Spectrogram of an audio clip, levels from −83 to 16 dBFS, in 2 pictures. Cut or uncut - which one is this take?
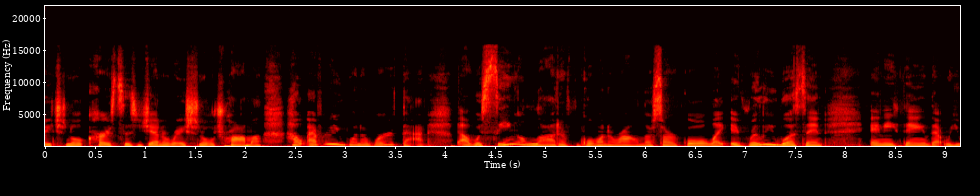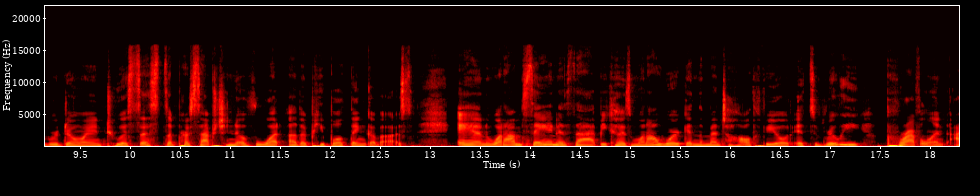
cut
